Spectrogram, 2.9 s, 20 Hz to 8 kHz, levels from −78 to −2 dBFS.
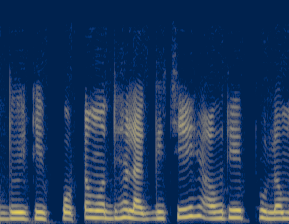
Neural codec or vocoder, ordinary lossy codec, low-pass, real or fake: codec, 16 kHz, 6 kbps, DAC; none; 7.2 kHz; fake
